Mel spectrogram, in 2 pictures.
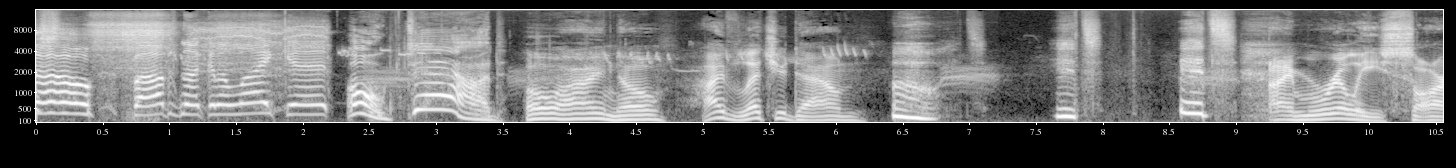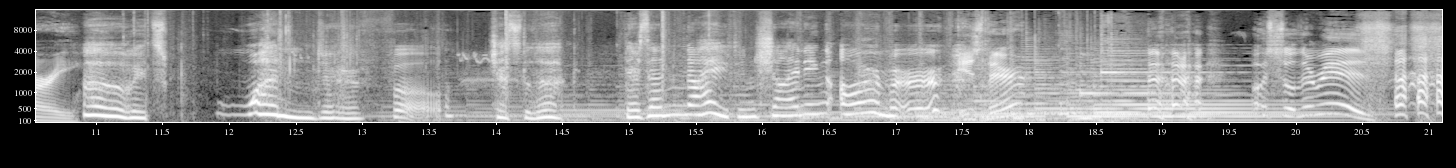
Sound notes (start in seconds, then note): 3.9 sighs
